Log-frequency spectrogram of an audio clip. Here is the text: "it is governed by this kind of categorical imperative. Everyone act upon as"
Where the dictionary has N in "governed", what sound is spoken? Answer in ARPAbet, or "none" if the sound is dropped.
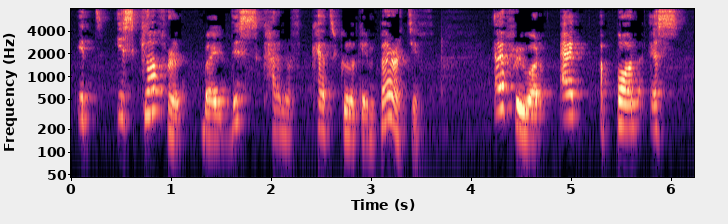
none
